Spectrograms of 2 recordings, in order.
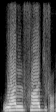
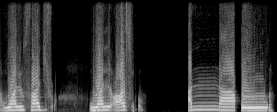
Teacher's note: اب اس سے پچھلا فا ہے، فا پہ کیا ہے زبر، تو جب اس کے اوپر زبر ہے تو اس را کو ہم موٹا ہی پڑھیں گے ، والفجر، رو ایسے کریں گے، ر نہیں کریں گے، والفجر،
